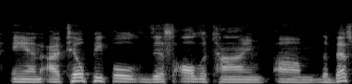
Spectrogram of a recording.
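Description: A man at a fairly slow pace, in a dry, close sound with no echo against a quiet background. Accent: Southern US. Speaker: race director and announcer. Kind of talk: interview. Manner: folksy.

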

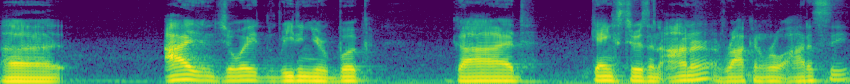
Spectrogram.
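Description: A man's fairly low voice with ordinary pitch variation at a moderate pace, on a very clean recording with a silent background. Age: 30s. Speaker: podcast co-host. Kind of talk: casual interview conversation.

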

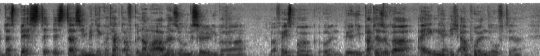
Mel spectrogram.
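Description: Speaking at a very fast pace, a man with a medium-pitched voice uses very wide pitch swings and vocal fry. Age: 30s. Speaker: music podcast co-host. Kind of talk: casual chat.

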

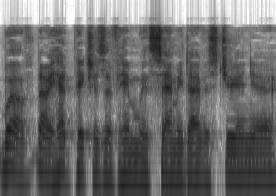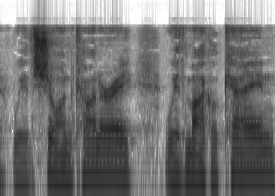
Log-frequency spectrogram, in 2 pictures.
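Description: With an Australian accent, a man speaks at medium pitch and a moderate pace, his somewhat breathy voice keeping a fairly even intonation. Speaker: podcast co-host, musician. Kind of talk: casual chat.

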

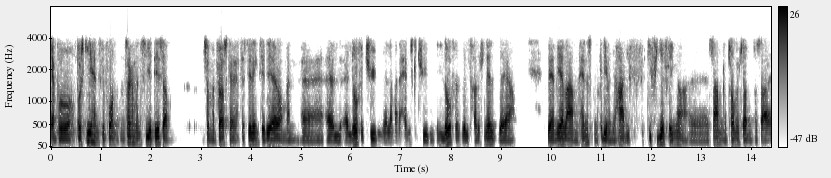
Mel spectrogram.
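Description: A man's fairly low voice at a moderate pace, with big swings in loudness and ordinary pitch variation. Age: 40s. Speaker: ski website owner. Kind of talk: interview. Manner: hesitant with fillers.

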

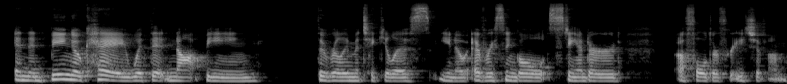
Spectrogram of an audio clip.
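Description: A woman speaks in a plain, everyday voice at a moderate pace and fairly low pitch, with ordinary pitch variation. The recording is very clean and the background silent. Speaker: podcast host and organization coach. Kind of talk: casual interview chat.

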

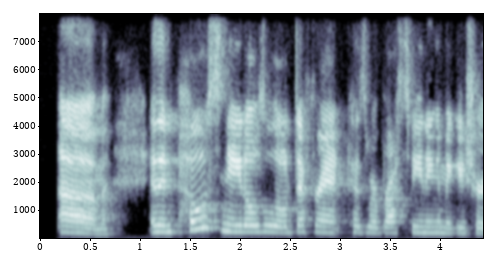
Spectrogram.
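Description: A woman speaks at a fairly quick pace in a normal speaking voice, medium in pitch, over a quiet background. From West Texas (San Angelo). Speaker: dietitian. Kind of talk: casual interview.

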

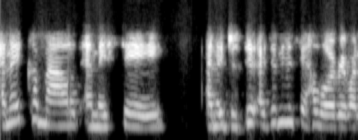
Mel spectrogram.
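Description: The speaker is a woman with a fairly high pitch. She talks fast.

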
